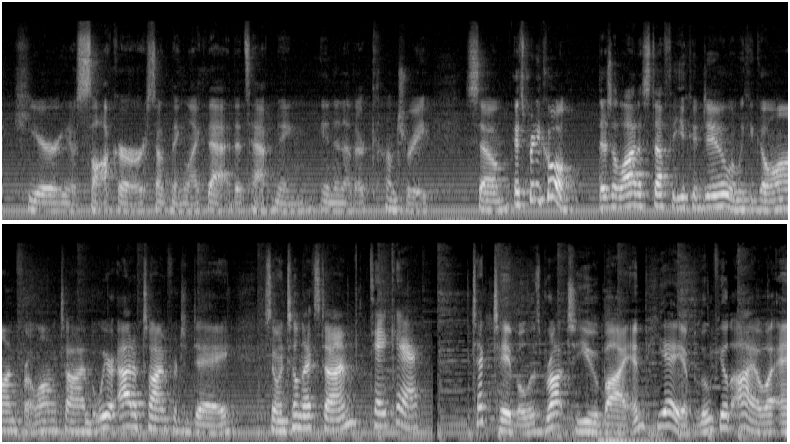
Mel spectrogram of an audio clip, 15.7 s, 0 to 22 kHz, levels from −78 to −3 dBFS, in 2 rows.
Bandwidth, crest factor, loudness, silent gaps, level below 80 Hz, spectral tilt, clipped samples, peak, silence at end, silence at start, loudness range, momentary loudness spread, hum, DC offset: 16 kHz; 20 dB; -21 LUFS; none; -42 dBFS; -5 dB/octave; under 0.1%; 0 dBFS; 0 s; 0 s; 7 LU; 12 LU; none; under 0.1%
